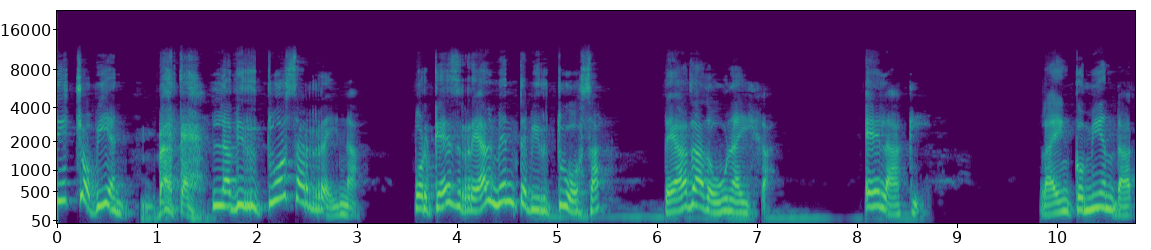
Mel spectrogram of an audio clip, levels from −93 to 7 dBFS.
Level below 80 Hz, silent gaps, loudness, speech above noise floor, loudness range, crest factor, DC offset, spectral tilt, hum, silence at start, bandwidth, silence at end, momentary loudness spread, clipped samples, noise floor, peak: -58 dBFS; 3.38-3.52 s, 9.24-9.47 s, 9.60-9.77 s; -19 LUFS; 39 dB; 5 LU; 16 dB; under 0.1%; -5.5 dB/octave; none; 0 s; 11 kHz; 0 s; 13 LU; under 0.1%; -57 dBFS; -4 dBFS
